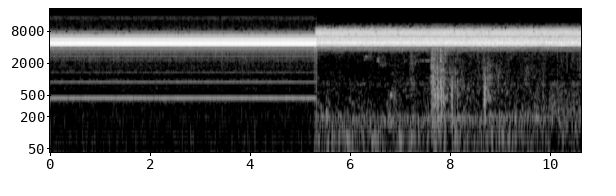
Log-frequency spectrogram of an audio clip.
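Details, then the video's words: Cicadas in Kanha National Park during the summer months. A loud, continuous high buzz runs steadily, then shifts midway to a higher, hissier drone, with a few soft clicks and rustles below. "Cicada, Cicadas are true bug with very loud sounds"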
